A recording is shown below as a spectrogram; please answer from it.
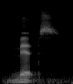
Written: MIPS

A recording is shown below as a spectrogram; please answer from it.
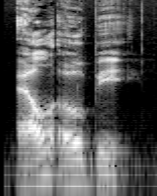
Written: LOB

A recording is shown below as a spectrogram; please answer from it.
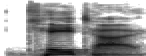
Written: keitai

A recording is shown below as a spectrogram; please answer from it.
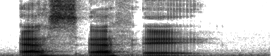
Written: SFA

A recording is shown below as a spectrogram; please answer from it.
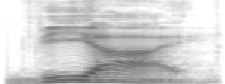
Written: vi

